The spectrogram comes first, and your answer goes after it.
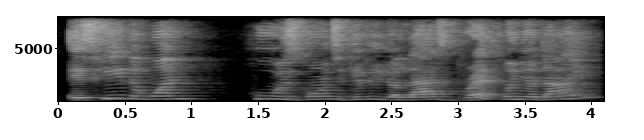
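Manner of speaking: normal talking voice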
